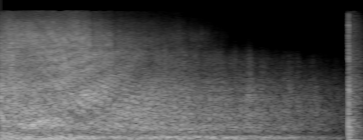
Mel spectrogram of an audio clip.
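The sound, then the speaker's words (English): A sound effect of a Sidewinder missile striking a dirigible gives a loud, roaring blast that slowly fades away, then one short, anticlimactic pop at the end. No voices. “let's have that sound effect of a Sidewinder missile deflating a dirigible with an anticlimactic pop again.”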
